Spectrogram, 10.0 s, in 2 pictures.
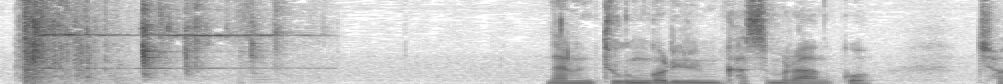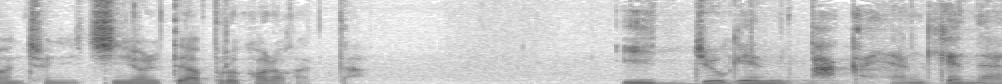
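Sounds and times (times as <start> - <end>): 
bell ringing as large shop door opens: 0.0 - 1.7
speech: 2.7 - 6.9, 8.1 - 10.0.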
